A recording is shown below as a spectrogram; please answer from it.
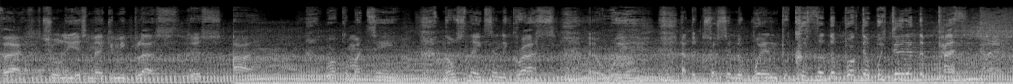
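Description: Dirt bike engine revving up and down, then a hip-hop track with a heavy, steady bass line comes in about two seconds in and plays over it.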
